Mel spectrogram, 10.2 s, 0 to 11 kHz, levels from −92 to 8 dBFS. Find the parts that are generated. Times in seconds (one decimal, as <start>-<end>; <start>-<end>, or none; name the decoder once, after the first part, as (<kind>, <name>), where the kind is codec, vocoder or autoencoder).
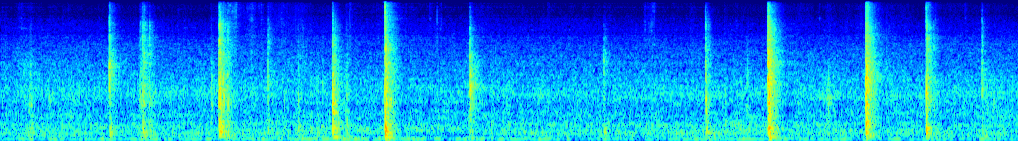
0.0-0.6 (vocoder, BigVGAN v2); 3.9-7.1

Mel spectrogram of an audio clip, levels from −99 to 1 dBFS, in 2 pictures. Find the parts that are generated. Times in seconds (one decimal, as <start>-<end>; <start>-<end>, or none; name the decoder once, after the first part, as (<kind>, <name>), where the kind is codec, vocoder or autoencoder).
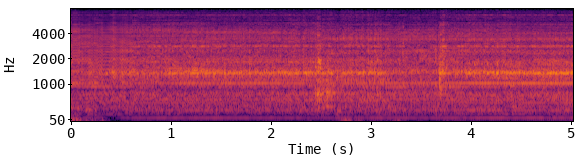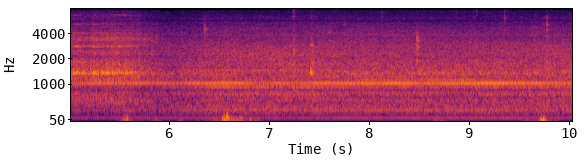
0.0-0.6 (vocoder, Vocos)

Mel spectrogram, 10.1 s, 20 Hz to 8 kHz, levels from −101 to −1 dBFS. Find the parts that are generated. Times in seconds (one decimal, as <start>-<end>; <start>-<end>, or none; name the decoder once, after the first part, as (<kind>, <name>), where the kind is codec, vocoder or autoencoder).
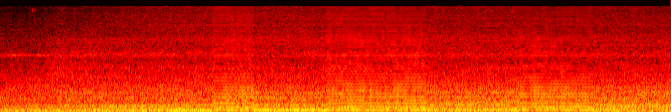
3.2-3.8 (vocoder, HiFi-GAN); 4.9-6.4; 7.8-8.9

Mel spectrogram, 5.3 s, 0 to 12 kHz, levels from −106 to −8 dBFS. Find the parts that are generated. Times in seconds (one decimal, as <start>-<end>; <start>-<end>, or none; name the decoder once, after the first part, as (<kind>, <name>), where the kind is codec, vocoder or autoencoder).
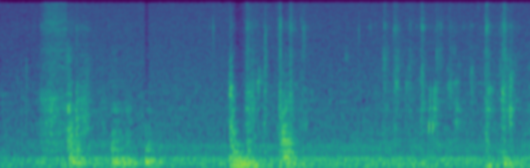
0.0-1.2 (vocoder, Vocos); 3.3-5.3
